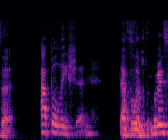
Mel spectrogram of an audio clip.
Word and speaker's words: Appalachian: And so that's why I took the job at Appalachian State, which you even pronounced correctly. They're very uptight about it here. Well, how do people mispronounce it? Appalachian.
